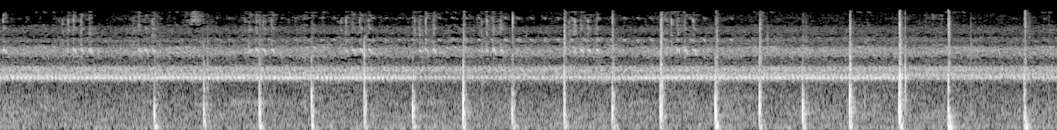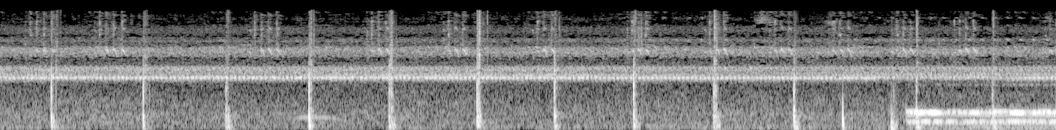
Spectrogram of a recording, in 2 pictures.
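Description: A small robot's metal feet tap quickly and evenly as it walks.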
